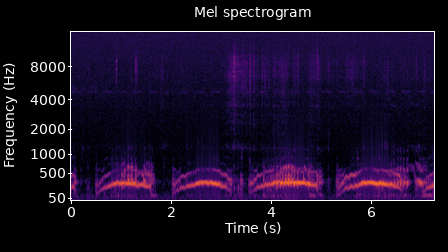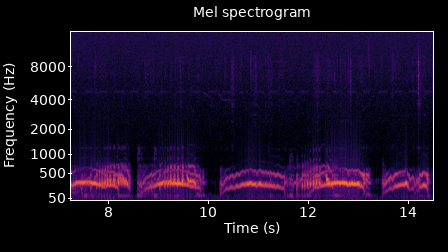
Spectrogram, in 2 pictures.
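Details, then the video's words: Low, rounded cooing from a wild male pigeon in Israel that has just found a mate: about nine arched coos, each over a second long, separated by brief silences. "He got his lady: Pigeon male happy after finally finding a mate."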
